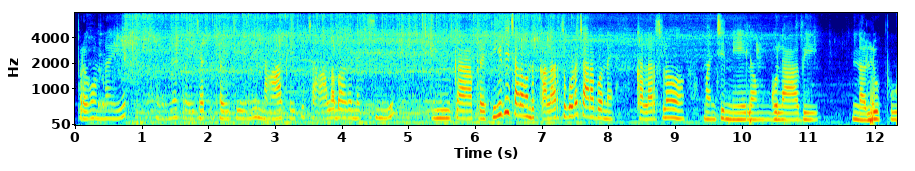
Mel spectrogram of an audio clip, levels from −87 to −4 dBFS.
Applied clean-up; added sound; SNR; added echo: none; Bathtub (filling or washing) / Water tap, faucet; 9 dB; none.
